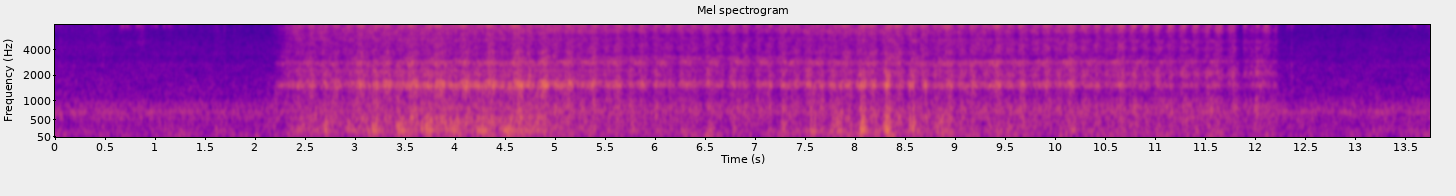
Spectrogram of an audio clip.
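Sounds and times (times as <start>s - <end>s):
colouring pencil scratching on paper: 2.2s - 12.2s.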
